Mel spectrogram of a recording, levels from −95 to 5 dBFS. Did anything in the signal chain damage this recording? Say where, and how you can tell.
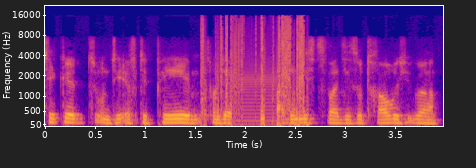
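Yes. Between 1.56 and 2.63 s the sound drops out with crackle at the edges and faint hiss underneath, gaps around 460 ms: intermittent contact in the analogue wiring, a loose cable or plug opening.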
